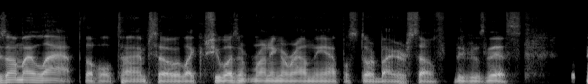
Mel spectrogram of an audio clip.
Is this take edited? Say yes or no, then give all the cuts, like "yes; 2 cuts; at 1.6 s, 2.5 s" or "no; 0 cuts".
yes; 1 cut; at 4.8 s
